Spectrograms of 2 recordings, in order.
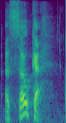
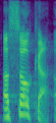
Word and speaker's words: Ahsoka: Ahsoka. – Ahsoka.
